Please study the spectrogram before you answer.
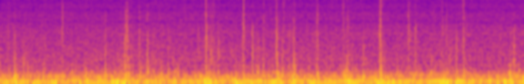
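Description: A thin dark tool traces and scratches across a thin clear plastic sheet lying flat over a paper drawing of a fish. Scattered soft, sharp scratches and faint crinkles tick through the clip over a steady low hum, staying quiet throughout.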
